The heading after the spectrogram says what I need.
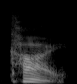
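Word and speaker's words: καί: or or lower pitch it's unstressed unaccented it's pronounced Kai Kai notice the D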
